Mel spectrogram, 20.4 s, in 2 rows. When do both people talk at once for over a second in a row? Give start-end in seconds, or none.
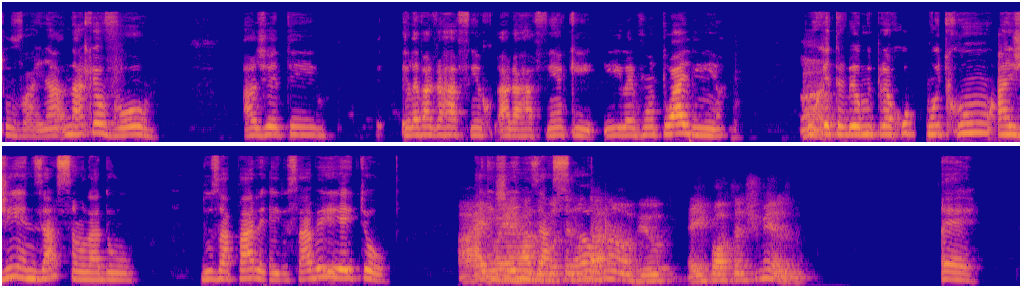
14.9-16.2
